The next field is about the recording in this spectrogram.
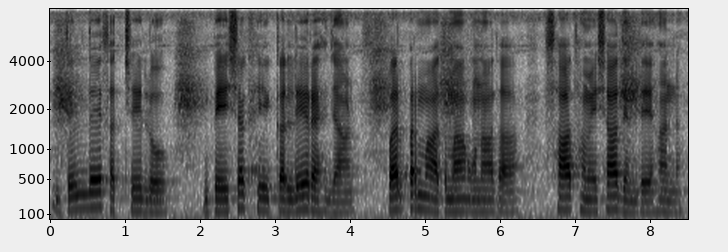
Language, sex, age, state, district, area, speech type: Punjabi, male, 18-30, Punjab, Rupnagar, urban, spontaneous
